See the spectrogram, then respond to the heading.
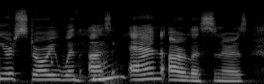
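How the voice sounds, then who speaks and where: The voice moves in very wide pitch swings. Noticeable background noise runs underneath. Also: woman. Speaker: podcast co-host. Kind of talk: casual conversation.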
